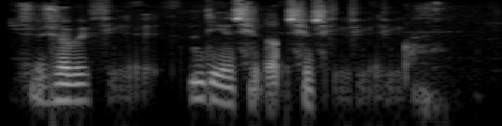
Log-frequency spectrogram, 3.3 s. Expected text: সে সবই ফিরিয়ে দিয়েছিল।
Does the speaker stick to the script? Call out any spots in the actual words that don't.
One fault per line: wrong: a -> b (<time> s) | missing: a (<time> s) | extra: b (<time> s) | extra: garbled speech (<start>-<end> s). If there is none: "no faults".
extra: garbled speech (1.8-2.7 s)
